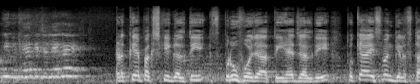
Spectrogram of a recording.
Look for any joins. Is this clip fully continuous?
no; 1 cut; at 1.2 s

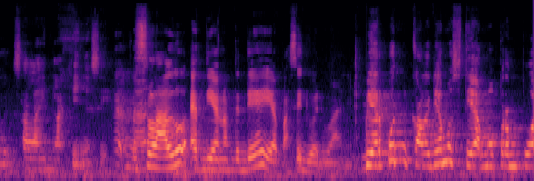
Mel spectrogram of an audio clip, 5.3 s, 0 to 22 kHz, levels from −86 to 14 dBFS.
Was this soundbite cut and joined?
yes; 2 cuts; at 1.3 s, 3.7 s

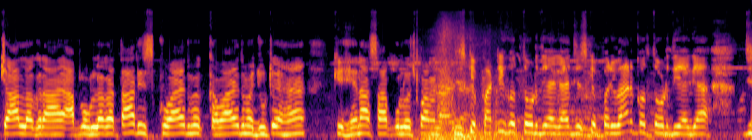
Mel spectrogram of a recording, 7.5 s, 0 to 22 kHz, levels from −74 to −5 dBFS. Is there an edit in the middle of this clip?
yes; 1 cut; at 4.5 s

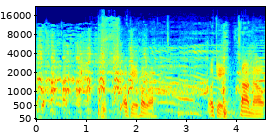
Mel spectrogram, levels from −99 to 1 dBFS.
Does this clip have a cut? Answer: no; 0 cuts

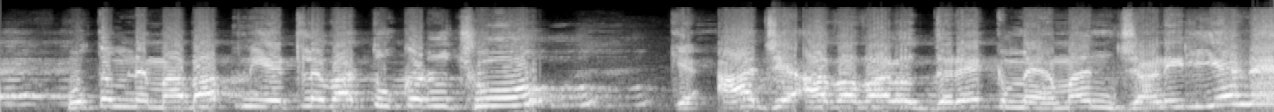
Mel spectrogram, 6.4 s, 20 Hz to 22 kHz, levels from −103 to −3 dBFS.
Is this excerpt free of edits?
yes; 0 cuts

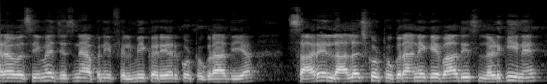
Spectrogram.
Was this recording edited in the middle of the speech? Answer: no; 0 cuts

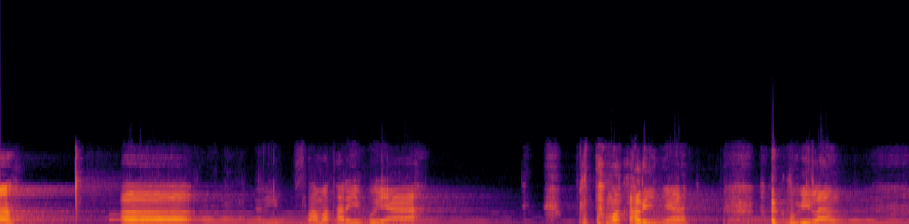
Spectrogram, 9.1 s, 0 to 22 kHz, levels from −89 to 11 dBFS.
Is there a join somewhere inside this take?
no; 0 cuts

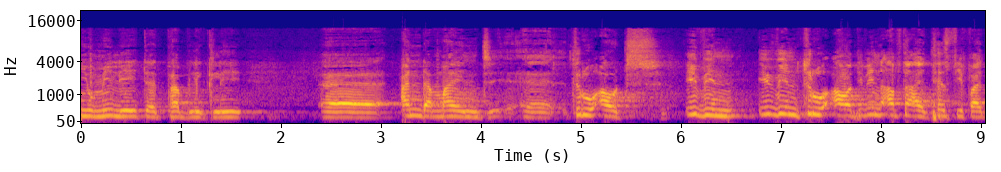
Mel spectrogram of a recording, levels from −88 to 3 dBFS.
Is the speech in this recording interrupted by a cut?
no; 0 cuts

